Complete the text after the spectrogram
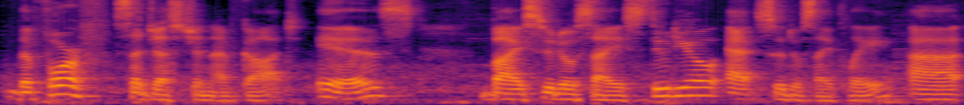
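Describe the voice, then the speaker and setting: Male challenge host, casual and lively, self-deprecating humour, faint noise in the background. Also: lowish voice, slow pace. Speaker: amateur voice acting challenge host. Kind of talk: casual, chatty vlog.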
